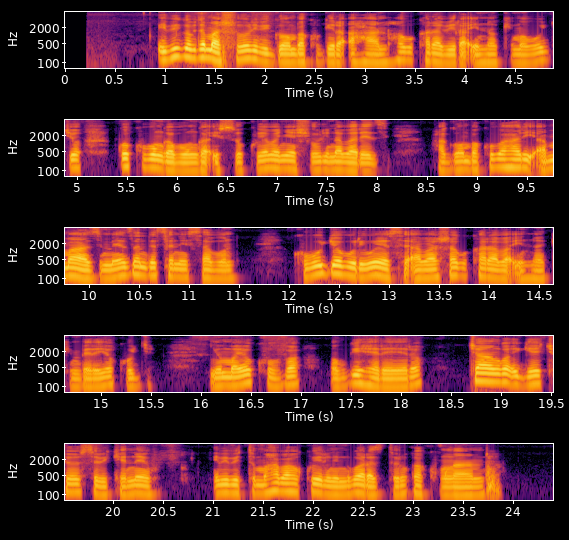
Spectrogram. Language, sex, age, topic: Kinyarwanda, male, 25-35, education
